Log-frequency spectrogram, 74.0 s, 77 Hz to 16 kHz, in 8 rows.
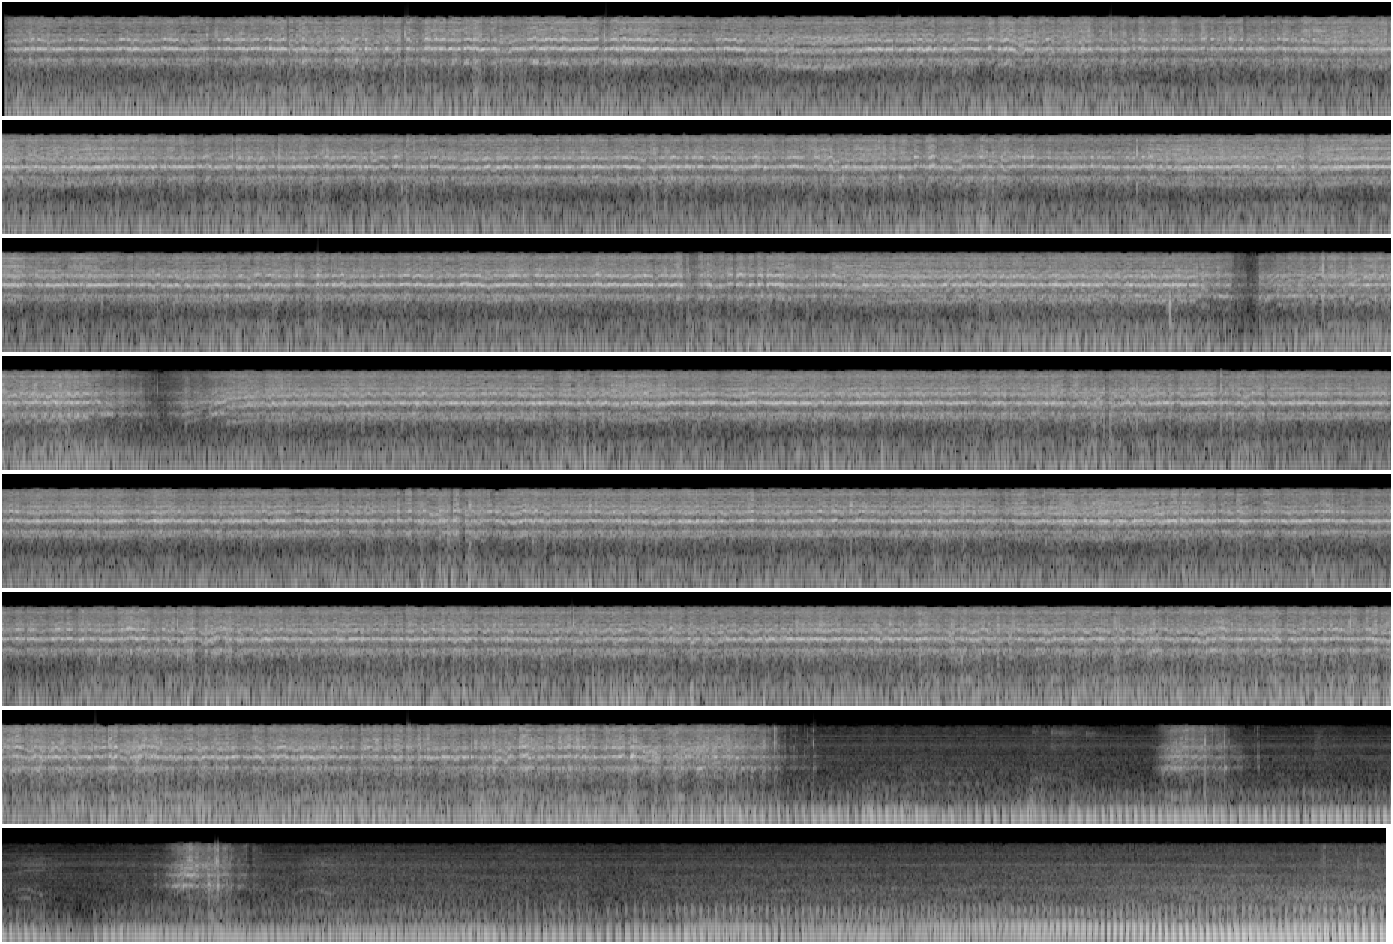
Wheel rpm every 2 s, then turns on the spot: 220, 230, 230, 220, 220, 230, 240, 230, 230, 230, 230, 230, 210, 150, 130, 220, 230, 230, 240, 240, 230, 230, 230, 230, 230, 230, 230, 240, 230, 220, 60, 0, 10, 10, 0, 0, 0.
none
